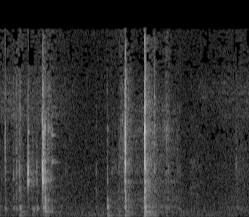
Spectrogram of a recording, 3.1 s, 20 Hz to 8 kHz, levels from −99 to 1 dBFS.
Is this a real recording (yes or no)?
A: yes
